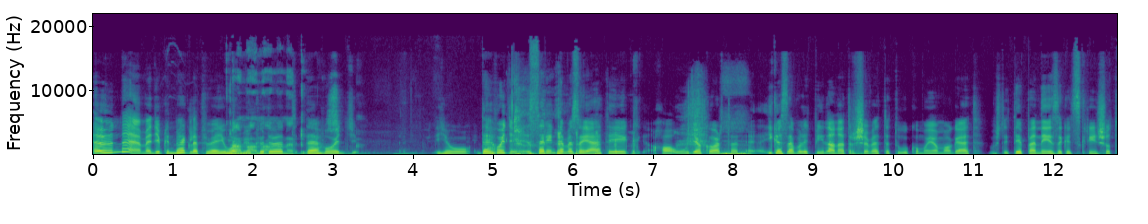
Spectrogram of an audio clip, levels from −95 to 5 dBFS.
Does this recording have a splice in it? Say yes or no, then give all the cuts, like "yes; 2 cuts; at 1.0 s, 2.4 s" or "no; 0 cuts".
no; 0 cuts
